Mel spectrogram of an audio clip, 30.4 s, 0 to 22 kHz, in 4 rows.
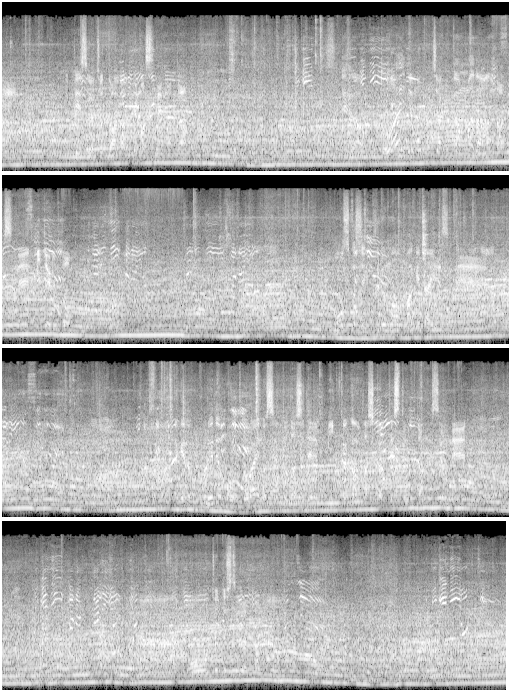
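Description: Honda Integra Type R (DC2) four-cylinder engine running hard, heard from inside the cabin, its pitch rising and falling again and again every couple of seconds as the driver accelerates and lifts between corners on a rally stage.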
